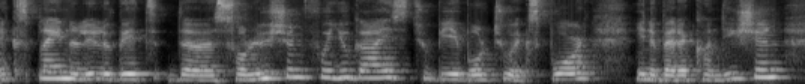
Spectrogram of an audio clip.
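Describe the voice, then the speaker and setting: A woman's fairly high voice with a strong French accent. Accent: thick French. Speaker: overseas trade representative. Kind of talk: webinar presentation. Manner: halting, many fillers.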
